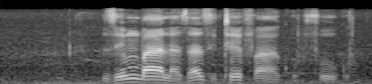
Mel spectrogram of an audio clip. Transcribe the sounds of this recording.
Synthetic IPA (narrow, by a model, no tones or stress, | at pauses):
zimbʱalazazitʰɛfakʼufuːk̬ʼu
